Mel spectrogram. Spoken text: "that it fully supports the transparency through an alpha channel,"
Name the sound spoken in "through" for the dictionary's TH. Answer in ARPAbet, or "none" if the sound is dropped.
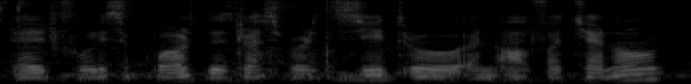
T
